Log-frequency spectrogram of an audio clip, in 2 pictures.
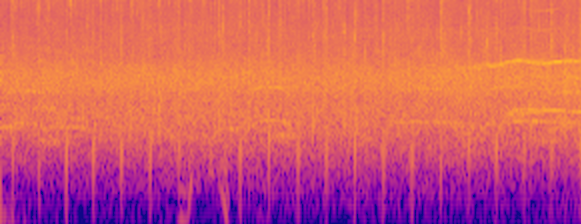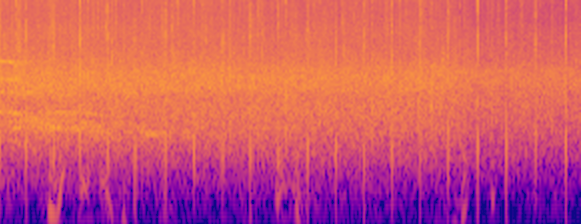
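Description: Large audience applauding, with a few voices calling out over the clapping. The applause swells about halfway through and starts to die down near the end.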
